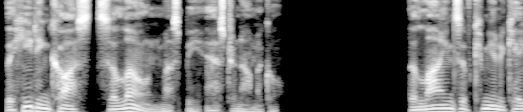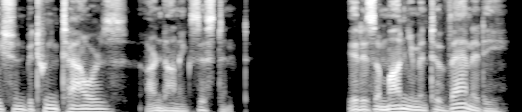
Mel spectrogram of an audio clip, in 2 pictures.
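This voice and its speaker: Storybook role: man playing a cold, calculating general, extremely deep with a rough edge, clipped orders. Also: expressive, normal speed, darkish tone, dry recording, studio quality, exaggerated voice. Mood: disdainful. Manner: terse, commanding, analytical. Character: stern, calculating male military commander Napoleon.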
